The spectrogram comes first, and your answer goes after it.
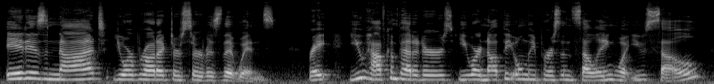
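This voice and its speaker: A woman hosting a solo podcast, talking in an energetic, emphatic, conversational way with a hoarse voice while she gets over a chest illness. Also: on the high side, moderate pace. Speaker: podcast host. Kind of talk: casual solo podcast talk.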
